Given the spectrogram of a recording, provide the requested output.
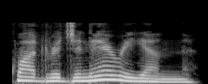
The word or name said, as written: quadragenarian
